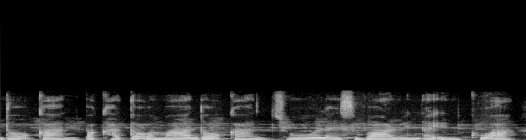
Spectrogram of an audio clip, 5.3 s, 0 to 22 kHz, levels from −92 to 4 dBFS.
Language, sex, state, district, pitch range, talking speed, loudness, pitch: Mizo, female, Mizoram, Aizawl, 150-165 Hz, 150 wpm, -16 LUFS, 155 Hz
